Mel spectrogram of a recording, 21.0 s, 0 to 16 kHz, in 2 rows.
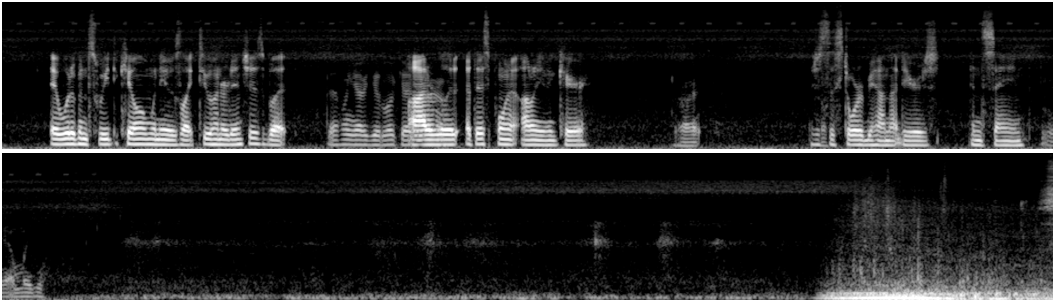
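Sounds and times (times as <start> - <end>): insects chirring: 0.0 - 21.0
loud low rumble: 18.7 - 21.0.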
